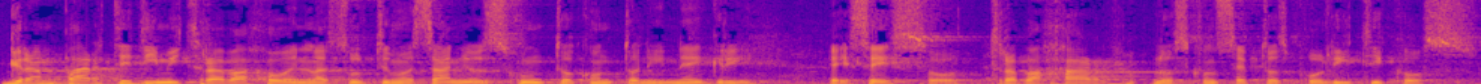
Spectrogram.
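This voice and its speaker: A man in an American accent, medium-pitched and fairly slow, with lively intonation and very even loudness, amid audible room echo and noticeable background noise. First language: English (speaking Spanish). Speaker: professor. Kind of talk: lecture. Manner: halting.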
